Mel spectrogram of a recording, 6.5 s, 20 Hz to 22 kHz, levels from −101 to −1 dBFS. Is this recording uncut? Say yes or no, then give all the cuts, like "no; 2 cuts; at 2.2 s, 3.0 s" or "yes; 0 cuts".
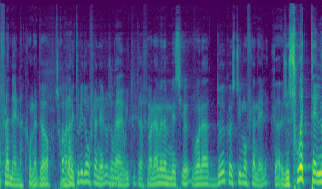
no; 1 cut; at 5.5 s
